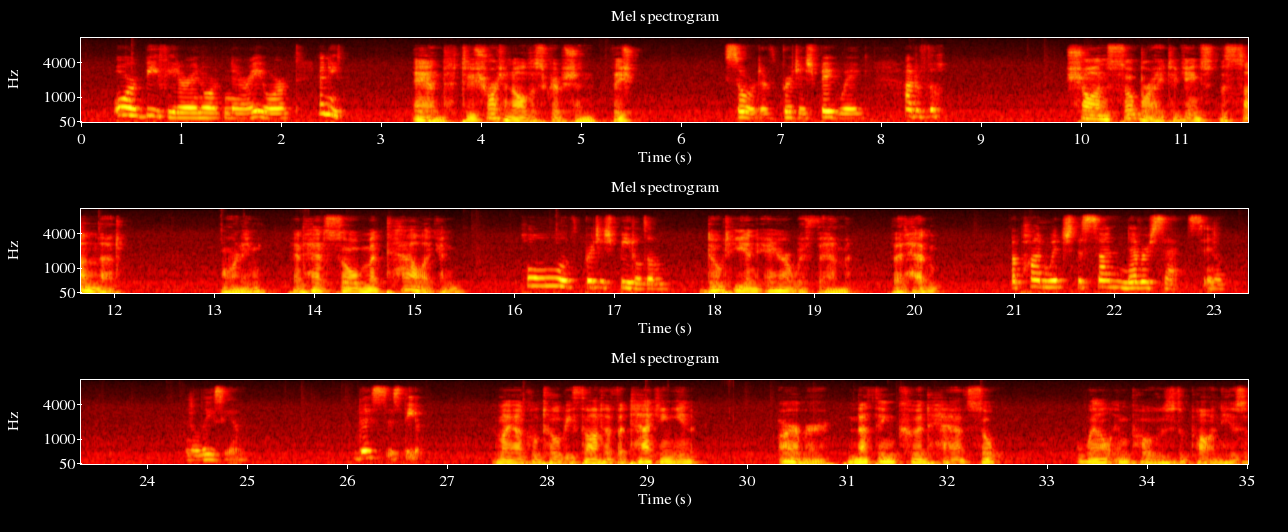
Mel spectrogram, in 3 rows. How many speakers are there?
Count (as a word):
two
